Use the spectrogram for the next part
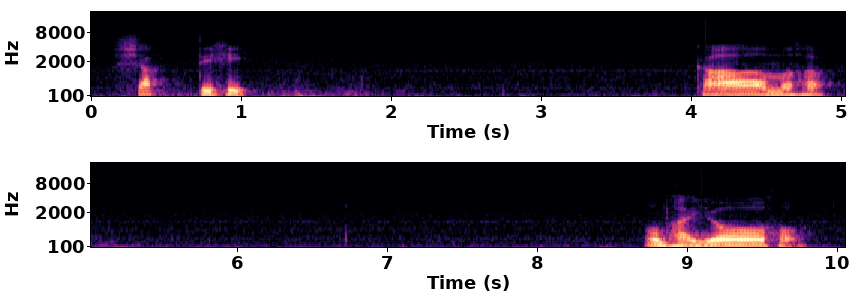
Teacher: The second ornament is called the visarga, and this is simply an aspirate, where the breath is expelled in a very short burst along with the preceding vowel sound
